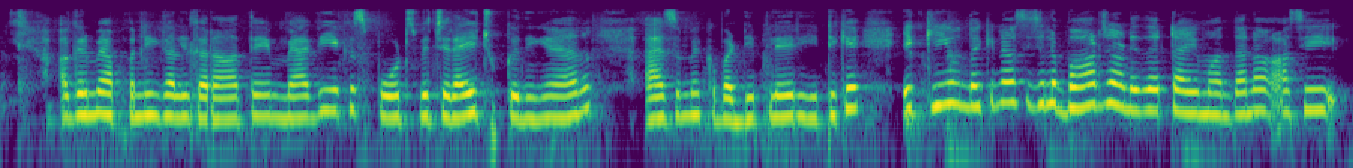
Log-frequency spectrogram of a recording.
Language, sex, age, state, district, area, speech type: Dogri, female, 18-30, Jammu and Kashmir, Kathua, urban, spontaneous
